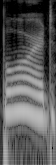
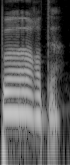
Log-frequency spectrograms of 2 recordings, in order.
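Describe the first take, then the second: First: It is said with a plain English accent. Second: It is said with a French accent.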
